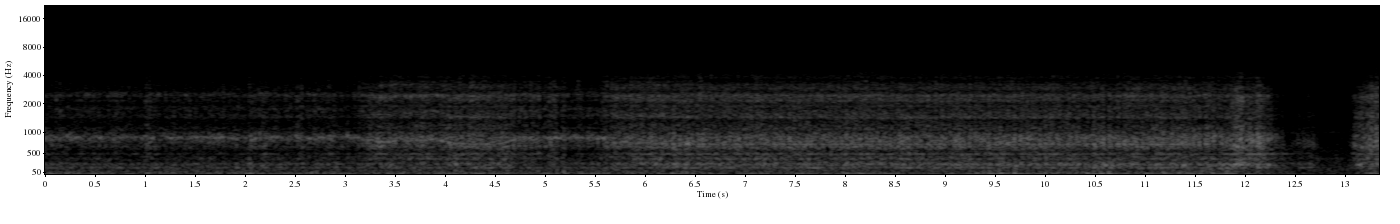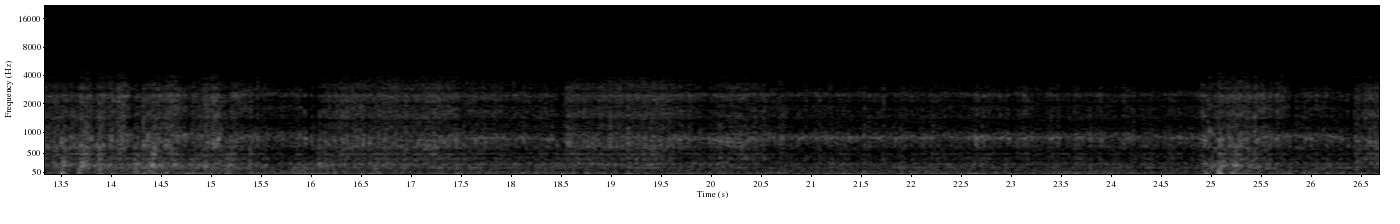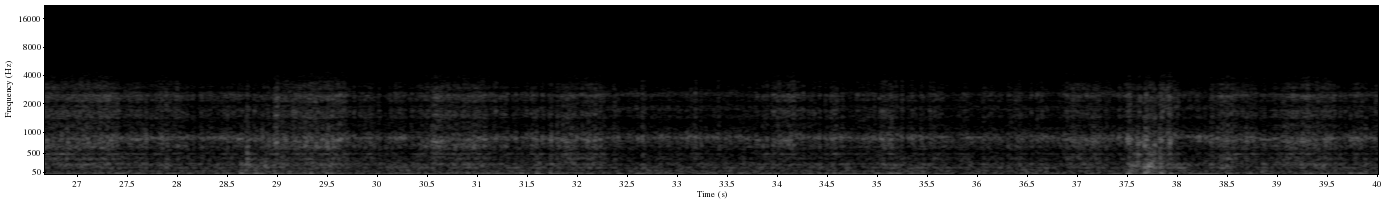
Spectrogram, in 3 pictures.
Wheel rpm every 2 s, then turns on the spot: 230, 230, 220, 210, 210, 200, 70, 220, 220, 220, 230, 240, 230, 220, 230, 230, 230, 230, 230, 230.
none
